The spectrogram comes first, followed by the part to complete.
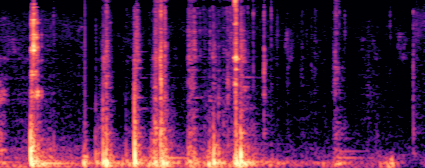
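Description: Sharp clicks and knocks of plastic hose fittings being worked, pushed and twisted together by hand, a quick run of them in the first two and a half seconds, then quieter handling.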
